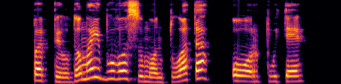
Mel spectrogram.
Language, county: Lithuanian, Šiauliai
